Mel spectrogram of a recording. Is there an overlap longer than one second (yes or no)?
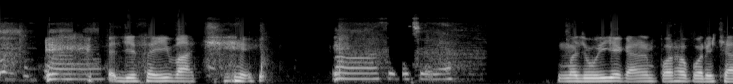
no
